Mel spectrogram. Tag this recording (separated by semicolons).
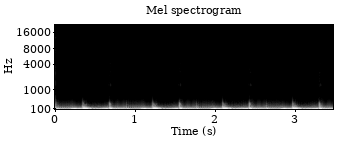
bass; loop; low; sub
